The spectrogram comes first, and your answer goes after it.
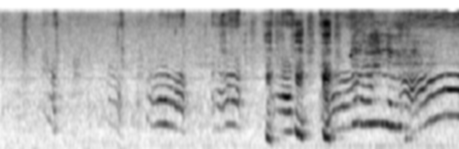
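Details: A newborn Dachshund and Jack Russell cross pup, strayed from its mother, gives squeaky harmonic whines: short falling notes at first, then louder clustered cries and a longer sliding wail at the end, indoors, with a low hum.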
